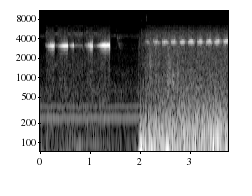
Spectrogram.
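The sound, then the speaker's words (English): Crickets chirp in steady, rapid pulses, first alone and then briefly cut off before resuming over a louder wash of outdoor night ambience. “Yeah, crickets”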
